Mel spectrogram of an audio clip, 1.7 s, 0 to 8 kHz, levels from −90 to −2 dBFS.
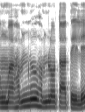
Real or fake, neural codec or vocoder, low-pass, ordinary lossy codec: real; none; 7.2 kHz; none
